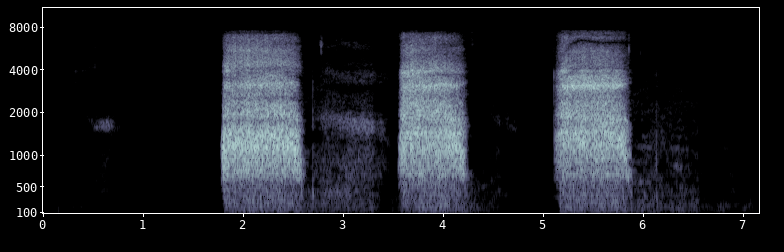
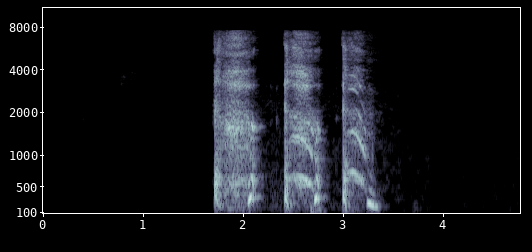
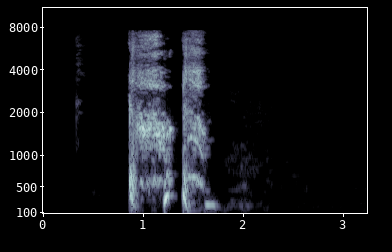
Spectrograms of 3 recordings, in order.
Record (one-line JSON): {"exhalation_length": "7.2 s", "exhalation_amplitude": 30956, "exhalation_signal_mean_std_ratio": 0.49, "three_cough_length": "4.8 s", "three_cough_amplitude": 32179, "three_cough_signal_mean_std_ratio": 0.4, "cough_length": "3.2 s", "cough_amplitude": 30622, "cough_signal_mean_std_ratio": 0.39, "survey_phase": "alpha (2021-03-01 to 2021-08-12)", "age": "18-44", "gender": "Female", "wearing_mask": "No", "symptom_cough_any": true, "symptom_fatigue": true, "symptom_headache": true, "symptom_onset": "4 days", "smoker_status": "Ex-smoker", "respiratory_condition_asthma": true, "respiratory_condition_other": false, "recruitment_source": "Test and Trace", "submission_delay": "1 day", "covid_test_result": "Positive", "covid_test_method": "RT-qPCR", "covid_ct_value": 17.2, "covid_ct_gene": "N gene", "covid_ct_mean": 18.0, "covid_viral_load": "1200000 copies/ml", "covid_viral_load_category": "High viral load (>1M copies/ml)"}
